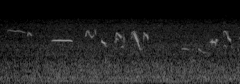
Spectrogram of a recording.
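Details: Birdsong in a natural outdoor setting: a high drawn-out whistle and a flat steady note, then a run of quick chirped and slurred notes, all over a faint constant hiss.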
